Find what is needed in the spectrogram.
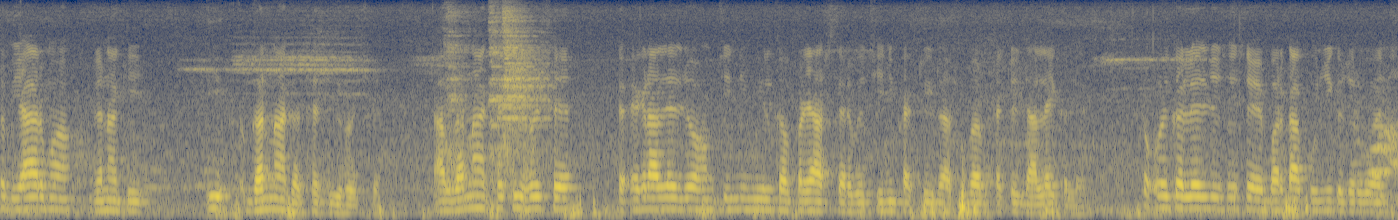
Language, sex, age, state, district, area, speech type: Maithili, male, 30-45, Bihar, Muzaffarpur, urban, spontaneous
